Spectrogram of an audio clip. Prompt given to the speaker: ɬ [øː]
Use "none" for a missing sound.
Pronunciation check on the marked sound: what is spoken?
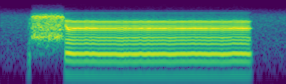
øː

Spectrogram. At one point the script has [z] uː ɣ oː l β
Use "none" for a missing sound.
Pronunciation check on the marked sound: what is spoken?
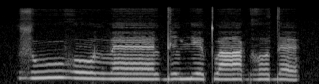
z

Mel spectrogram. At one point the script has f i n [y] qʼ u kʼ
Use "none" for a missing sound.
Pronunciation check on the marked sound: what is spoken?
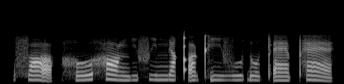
e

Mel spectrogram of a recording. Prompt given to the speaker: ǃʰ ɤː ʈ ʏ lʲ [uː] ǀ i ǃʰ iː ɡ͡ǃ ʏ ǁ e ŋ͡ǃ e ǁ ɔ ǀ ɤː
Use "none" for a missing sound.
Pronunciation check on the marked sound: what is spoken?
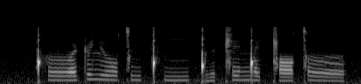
oː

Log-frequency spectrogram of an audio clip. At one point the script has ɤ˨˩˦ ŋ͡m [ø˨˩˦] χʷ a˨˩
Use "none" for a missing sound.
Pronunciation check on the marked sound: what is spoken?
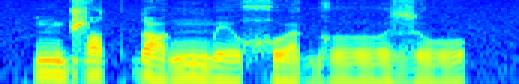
e˨˩˦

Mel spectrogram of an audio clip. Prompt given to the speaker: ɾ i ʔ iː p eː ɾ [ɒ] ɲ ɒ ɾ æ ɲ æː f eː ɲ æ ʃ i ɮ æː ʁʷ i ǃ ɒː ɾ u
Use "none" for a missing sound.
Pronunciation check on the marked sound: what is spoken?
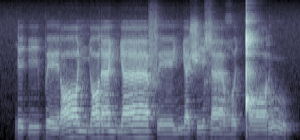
ɒː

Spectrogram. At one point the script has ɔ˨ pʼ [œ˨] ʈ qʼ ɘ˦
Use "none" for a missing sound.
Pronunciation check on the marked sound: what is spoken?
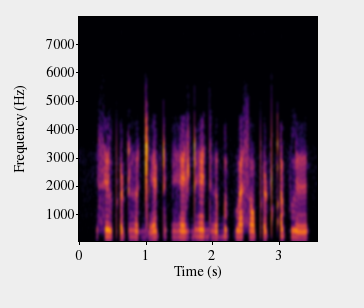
œ˨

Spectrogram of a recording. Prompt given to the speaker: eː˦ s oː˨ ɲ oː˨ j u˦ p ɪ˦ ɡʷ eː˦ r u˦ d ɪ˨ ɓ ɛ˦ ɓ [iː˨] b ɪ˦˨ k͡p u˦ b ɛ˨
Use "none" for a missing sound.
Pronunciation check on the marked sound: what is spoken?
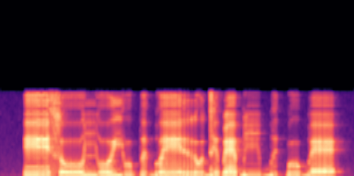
iː˨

